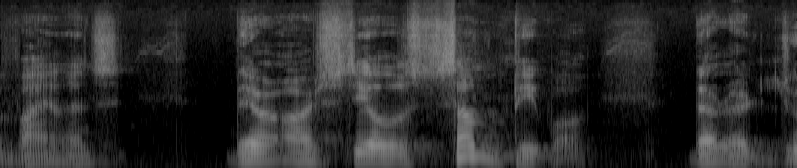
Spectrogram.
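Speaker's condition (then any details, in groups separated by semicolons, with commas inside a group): ALS; diagnosed about two years ago, late onset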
